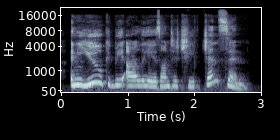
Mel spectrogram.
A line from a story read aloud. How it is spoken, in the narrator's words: I said brightly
